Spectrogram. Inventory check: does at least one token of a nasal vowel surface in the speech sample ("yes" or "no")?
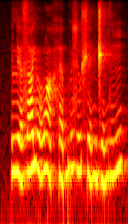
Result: yes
